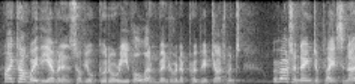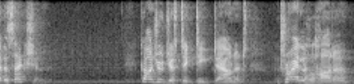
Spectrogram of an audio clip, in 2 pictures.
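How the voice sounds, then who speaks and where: A man voicing a foul-mouthed, violent old Santa Claus in a spoken story, mocking and shouting threats. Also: fairly high pitch, big pitch swings, a little fast, faint music behind, full character voice. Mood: wheedling.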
